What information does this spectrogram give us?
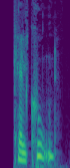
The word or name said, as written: kalkun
